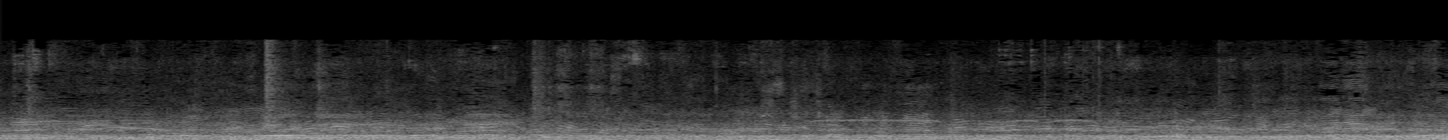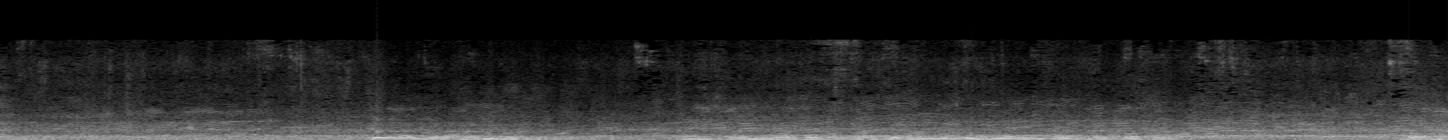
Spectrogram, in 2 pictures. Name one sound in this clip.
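An elderly man speaks forcefully through a loudspeaker, echoing outdoors.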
